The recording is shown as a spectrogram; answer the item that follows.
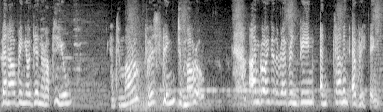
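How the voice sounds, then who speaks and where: An actress playing an anxious, indignant middle-aged wife in an old-time radio drama, speaking in a prim, emphatic way. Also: female voice, high-pitched, normal speed, natural voice. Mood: indignant fear. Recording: dull vintage radio broadcast with music.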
